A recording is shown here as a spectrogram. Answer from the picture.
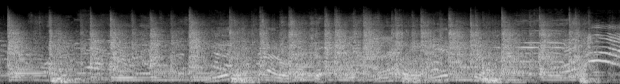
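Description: Live Turkish wedding music: a clarinet playing a winding melody full of pitch bends over a steady drum beat.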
